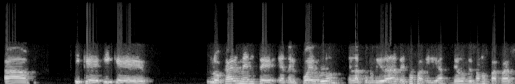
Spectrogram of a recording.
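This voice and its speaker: A man from peru talks as a guest over a narrow, tinny line, a bit high for a man, full of fillers and halting restarts. he speaks in a hesitant way. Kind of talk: conversational explanation. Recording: phone-like narrow sound.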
